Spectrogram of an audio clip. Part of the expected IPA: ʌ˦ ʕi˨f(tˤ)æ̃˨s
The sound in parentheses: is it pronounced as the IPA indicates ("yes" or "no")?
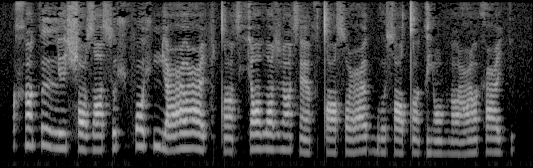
yes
